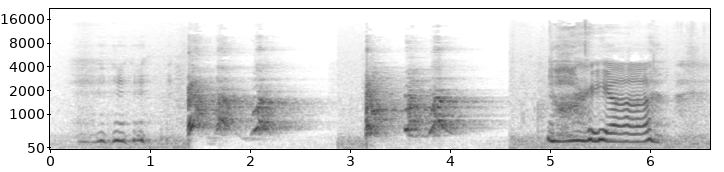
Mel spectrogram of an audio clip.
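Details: Female Samoyed Aria vocalizing at home: a low wavering moan, two bursts of yappy, talkative barks that trail off, then a drawn-out howl with a wobbling, rising-and-falling tone.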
